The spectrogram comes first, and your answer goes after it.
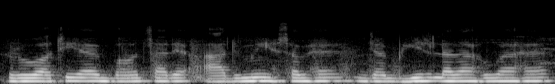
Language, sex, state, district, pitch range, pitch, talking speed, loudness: Hindi, male, Himachal Pradesh, Shimla, 150-155 Hz, 150 Hz, 130 wpm, -14 LUFS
